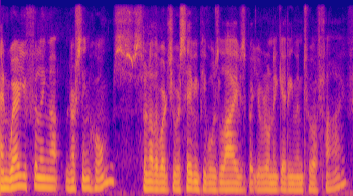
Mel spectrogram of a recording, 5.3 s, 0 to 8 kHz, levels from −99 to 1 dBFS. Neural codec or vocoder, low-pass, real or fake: none; 7.2 kHz; real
